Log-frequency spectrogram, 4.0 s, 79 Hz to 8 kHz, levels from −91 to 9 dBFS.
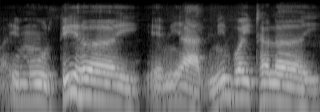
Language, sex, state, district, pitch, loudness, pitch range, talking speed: Bajjika, male, Bihar, Vaishali, 130 Hz, -25 LUFS, 115-135 Hz, 120 wpm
